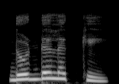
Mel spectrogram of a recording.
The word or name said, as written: ದೊಡ್ಡಲಕ್ಕಿ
